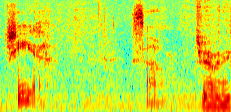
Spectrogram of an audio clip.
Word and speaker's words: Gia: Instead of the hard G sound like Gilbert, he wanted it to be the soft G, Gia.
